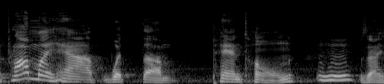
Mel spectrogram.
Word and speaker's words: Pantone: that okay the problem I have with the Pantone own was that I say it right you did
